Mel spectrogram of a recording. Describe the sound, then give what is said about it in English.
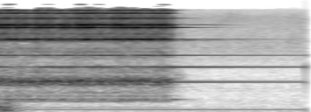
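A single burst of a landline telephone's mechanical bell in a kitchen, bright and rattling for almost a second before the metallic tone lingers and fades, with no voices. “The phone rings.”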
